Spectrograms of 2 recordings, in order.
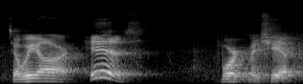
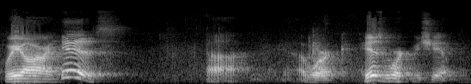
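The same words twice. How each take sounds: First: "His" gently stressed, a little slow; mild stress on His. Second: "His" loud and drawn out, very slow; strong stress on His. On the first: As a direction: lean lightly on "His". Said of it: "his in this verse is emphatic". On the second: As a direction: hit "His" hard and hold it. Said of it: "it's in the emphatic position". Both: Shown as a demonstration.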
